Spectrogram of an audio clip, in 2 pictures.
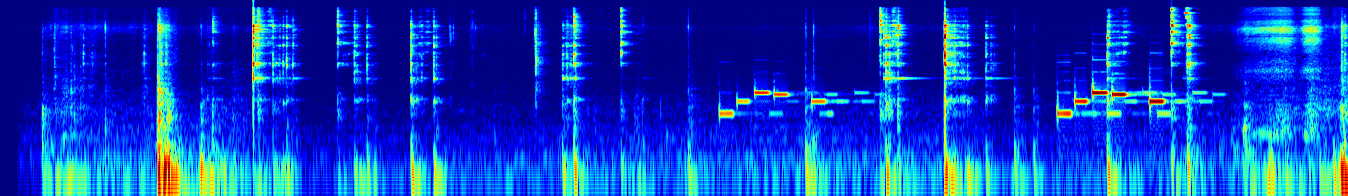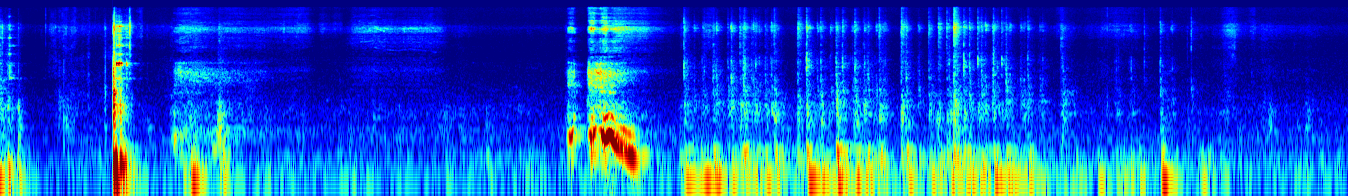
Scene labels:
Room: office; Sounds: cutlery and dishes, phone ringing, keyboard typing

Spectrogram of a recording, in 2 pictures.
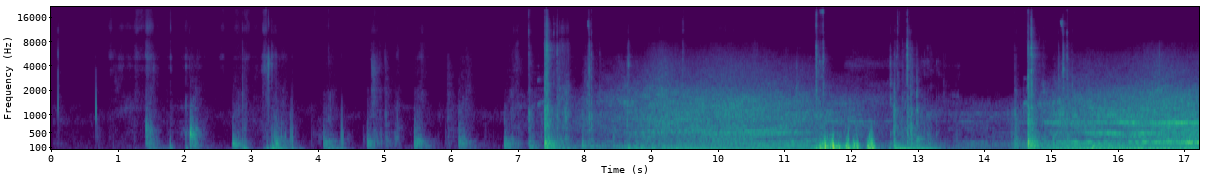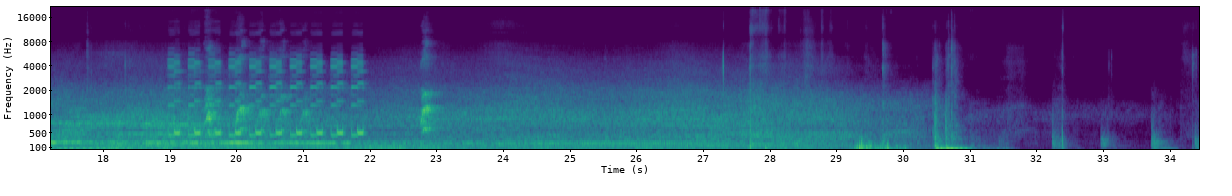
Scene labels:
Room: bedroom; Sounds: footsteps, door (more than once), bell ringing

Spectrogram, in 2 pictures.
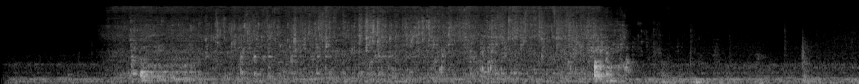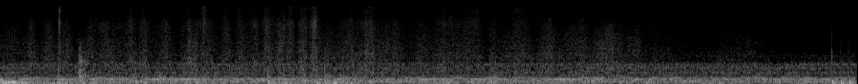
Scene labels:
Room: lavatory; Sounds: running water

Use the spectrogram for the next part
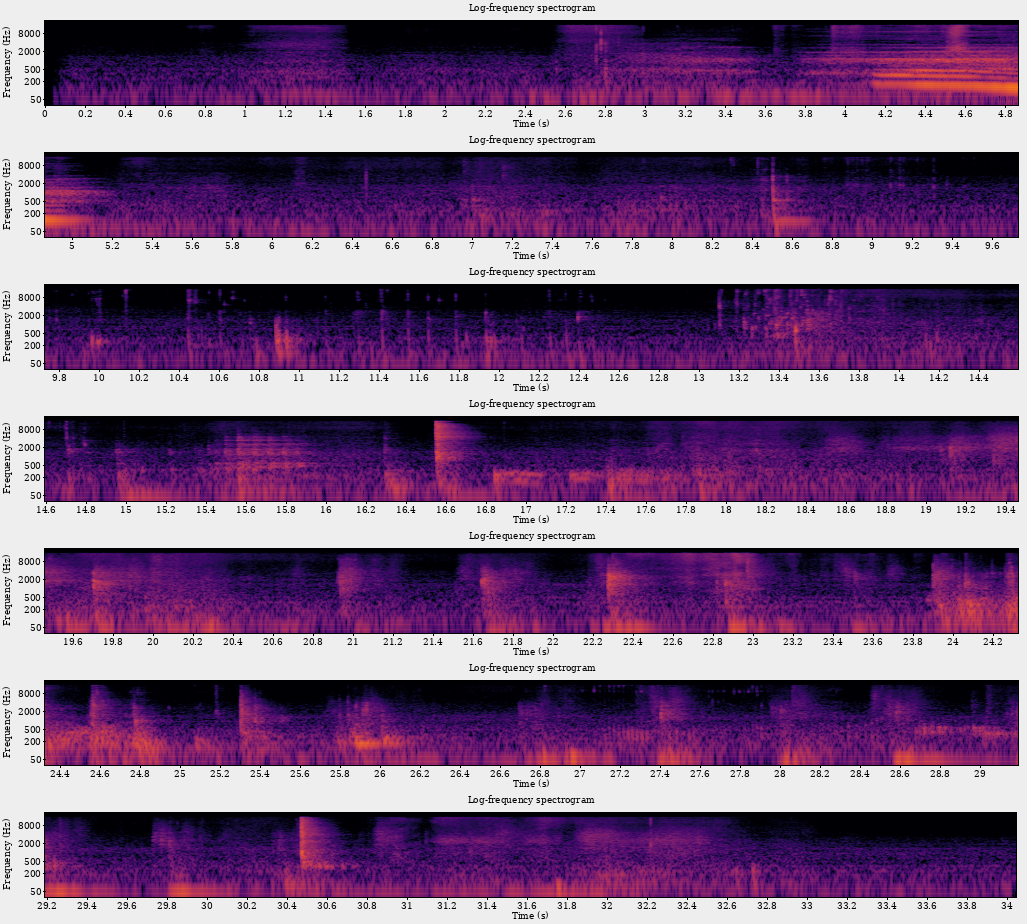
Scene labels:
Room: bedroom; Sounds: light switch, footsteps, window

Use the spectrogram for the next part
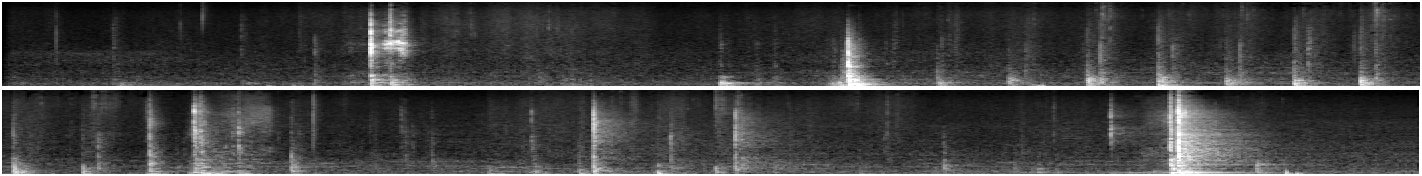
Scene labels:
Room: bedroom, hallway; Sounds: footsteps, wardrobe or drawer, door (more than once)

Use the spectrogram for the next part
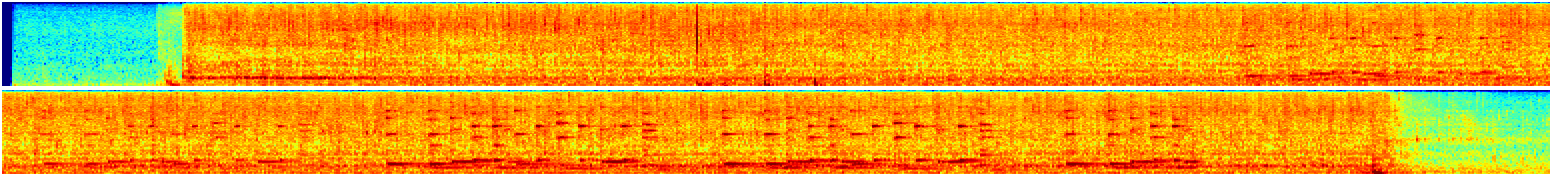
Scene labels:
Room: kitchen; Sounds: running water, phone ringing

